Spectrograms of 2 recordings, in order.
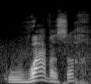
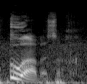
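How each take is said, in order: First: Wavasach with stress pushed onto the second vowel; wrong stress on second vowel. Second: Uavasach with a short, punched first syllable and a final ch; stress on first vowel. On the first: Coach demonstrating the mispronunciation, stress on the second vowel. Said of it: "is the stressing of the second vowel". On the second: Coach giving the correct pronunciation to students. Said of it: "So we're hitting the first one". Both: Shown as a demonstration.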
